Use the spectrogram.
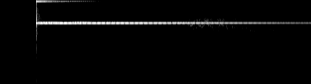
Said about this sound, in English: So once again, settling in. And here comes the bell.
